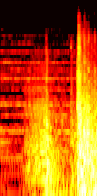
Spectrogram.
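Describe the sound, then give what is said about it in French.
A door bursts open with a crash: a dull thud, then a louder, heavier impact that rings on briefly. “Julien regardait en silence l'abbé qui relisait la démission, lorsque tout à coup la porte s'ouvrit avec fracas.”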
